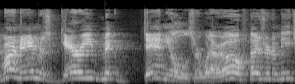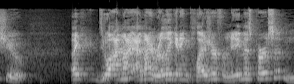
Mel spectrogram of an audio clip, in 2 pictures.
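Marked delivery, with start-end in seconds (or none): 0.0-2.9 high, slow, drawn-out self-introduction; mock introduction. Nobody introducing himself to someone, mock introduction. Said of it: "I walk up to someone like". 3.4-4.9 higher, put-on polite delight; mock pleased greeting. Greeting someone who is not famous, mock pleasure. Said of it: "when they say it to someone".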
